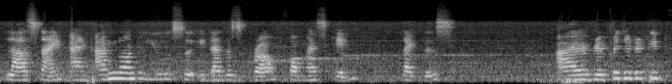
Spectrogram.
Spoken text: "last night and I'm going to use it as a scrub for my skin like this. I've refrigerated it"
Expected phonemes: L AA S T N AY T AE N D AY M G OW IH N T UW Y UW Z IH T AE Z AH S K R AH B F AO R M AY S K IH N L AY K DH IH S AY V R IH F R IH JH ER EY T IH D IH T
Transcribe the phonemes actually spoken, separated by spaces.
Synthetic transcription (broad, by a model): L AA S T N AY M AE N D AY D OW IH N T UW Y UW Z IH T AE Z AH S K R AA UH F AO R M AY S K IH N L AY K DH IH S AY V R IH P R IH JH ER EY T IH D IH T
